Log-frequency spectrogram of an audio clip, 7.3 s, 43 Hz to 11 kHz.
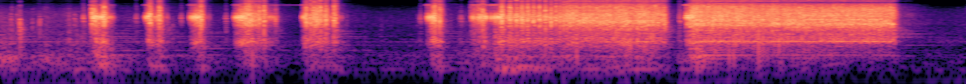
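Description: A power tool spins a bolt out of the axle on a 2015 Tahoe, with loud close ratcheting bursts in short rapid pulses that give way to longer sustained whirring runs.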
